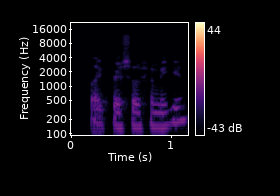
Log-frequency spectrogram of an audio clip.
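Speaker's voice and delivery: hushed, very quiet, barely-there half-whisper. Answering another speaker's pointed questions, half-whispering. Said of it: "Why are you whispering?".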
